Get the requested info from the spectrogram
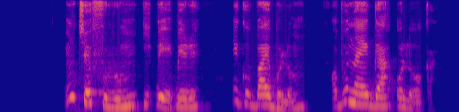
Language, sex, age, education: Igbo, female, 30-45, tertiary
